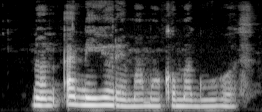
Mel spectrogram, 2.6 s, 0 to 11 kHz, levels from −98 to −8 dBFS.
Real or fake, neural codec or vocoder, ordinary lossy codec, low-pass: real; none; none; none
